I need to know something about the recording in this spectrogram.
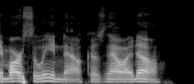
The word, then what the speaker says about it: Marceline: that is not at all say it it's Marceline all right Marceline Dione sorry I don't watch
